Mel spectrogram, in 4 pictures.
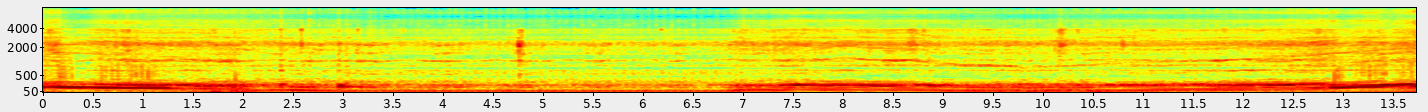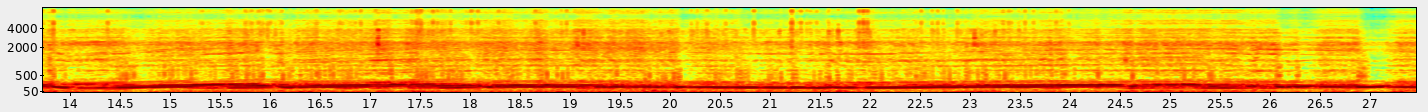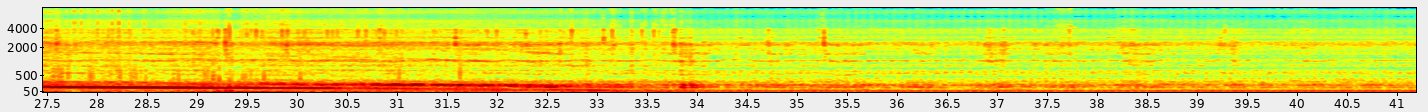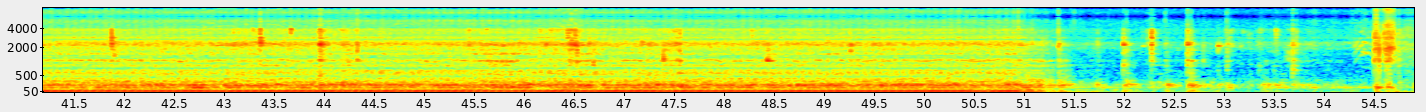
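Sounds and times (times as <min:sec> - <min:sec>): motorcycle engine slowing down: 0:00.0 - 0:42.9
motorcycle engine idling: 0:01.7 - 0:07.2, 0:27.3 - 0:50.9.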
